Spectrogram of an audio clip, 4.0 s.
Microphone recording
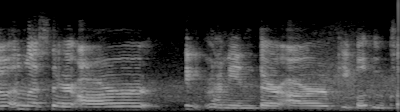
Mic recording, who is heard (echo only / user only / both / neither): echo only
